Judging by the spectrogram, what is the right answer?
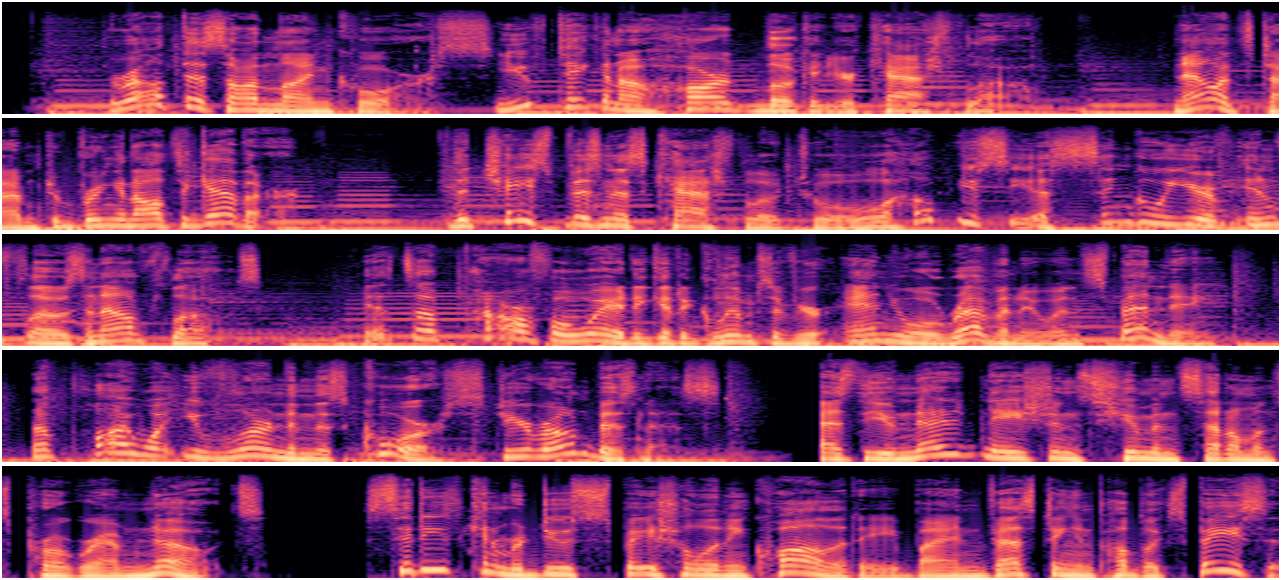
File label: Corporate Elearning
